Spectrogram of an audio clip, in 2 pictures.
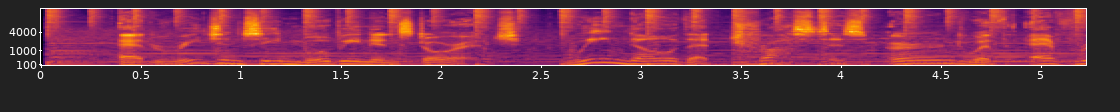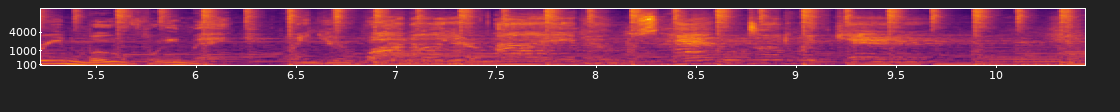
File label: Radio; Regency Radio 60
